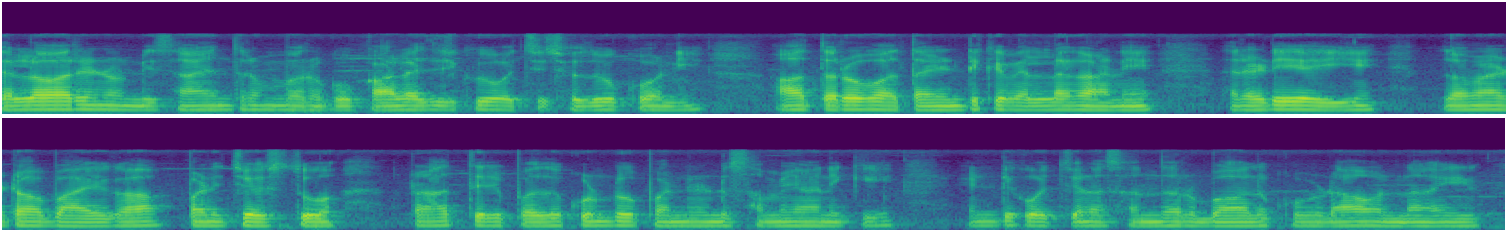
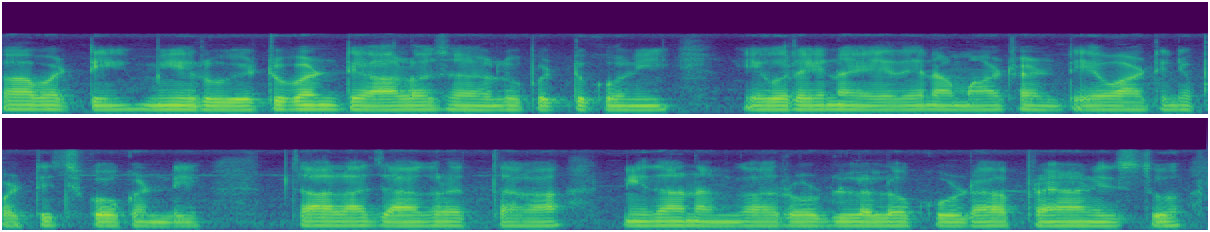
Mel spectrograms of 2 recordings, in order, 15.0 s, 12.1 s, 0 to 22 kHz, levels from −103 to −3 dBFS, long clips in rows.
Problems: constant background noise, background conversations at intervals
